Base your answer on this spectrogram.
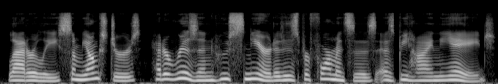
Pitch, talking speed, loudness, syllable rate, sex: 200 Hz, 170 wpm, -17 LUFS, 5.3 syllables/s, female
